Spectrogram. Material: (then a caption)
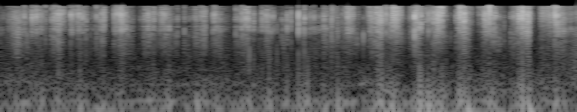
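Glass. Long acrylic nails rapidly scratch the textured, etched surface of a palm-sized solid clear glass globe paperweight held in one hand. The result is a fast, irregular train of dry, bright scratching strokes with a hissy high edge and soft low thuds underneath. The strokes grow slightly louder and more pronounced toward the end.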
